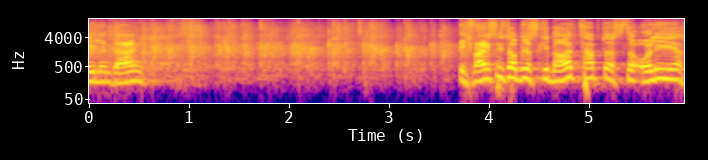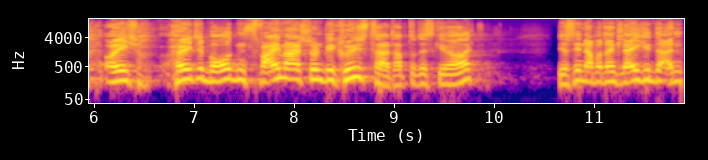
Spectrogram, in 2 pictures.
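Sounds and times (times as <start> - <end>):
speech: 0.0 - 0.8, 3.7 - 10.0, 10.7 - 11.8
church audience applause for the worship team: 0.0 - 4.5.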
